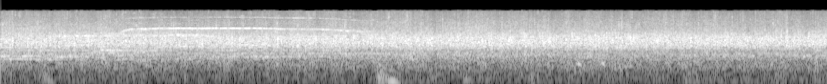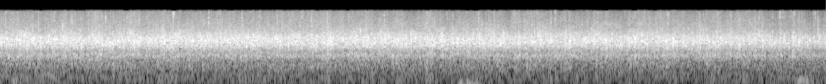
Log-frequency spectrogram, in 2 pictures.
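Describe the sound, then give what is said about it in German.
Dense, steady applause from a crowd for the demonstrators in Copenhagen, many hands clapping in an even wash of sound that holds at the same loudness for about sixteen seconds without fading. “Ja, also es ist halt, die verdienen echt einen Applaus.”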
